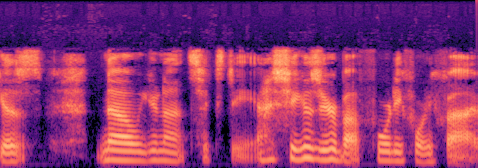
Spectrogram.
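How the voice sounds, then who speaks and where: A woman with an American accent and an ordinary speaking voice, medium pitch, ordinary pitch variation and a fairly quick pace. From Washington DC area. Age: 60s. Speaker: psychic. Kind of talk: interview.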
